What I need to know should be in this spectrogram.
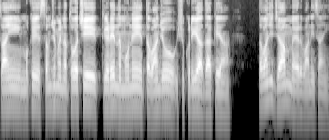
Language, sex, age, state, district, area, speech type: Sindhi, male, 30-45, Delhi, South Delhi, urban, spontaneous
